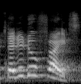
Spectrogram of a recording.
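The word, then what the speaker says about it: pteridophytes: टेरिडोफाइट्स produce ठीक है टेरिडोफाइट्स इसे प्रोनंसिएशन कभी भी पी मत पढ़िए पी नहीं होता है टेडो होता है पी साइलेंट होता है ठीक है टेरिडोफाइट्स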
